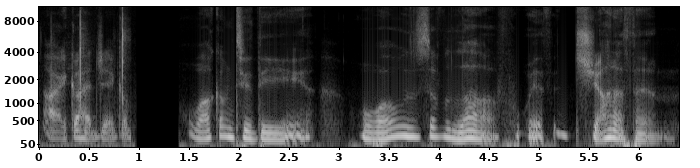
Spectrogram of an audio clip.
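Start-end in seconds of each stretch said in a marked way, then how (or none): 1.5-6.3 slow, grand show-intro announcer voice. Acted. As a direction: announce the show title with flourish.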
